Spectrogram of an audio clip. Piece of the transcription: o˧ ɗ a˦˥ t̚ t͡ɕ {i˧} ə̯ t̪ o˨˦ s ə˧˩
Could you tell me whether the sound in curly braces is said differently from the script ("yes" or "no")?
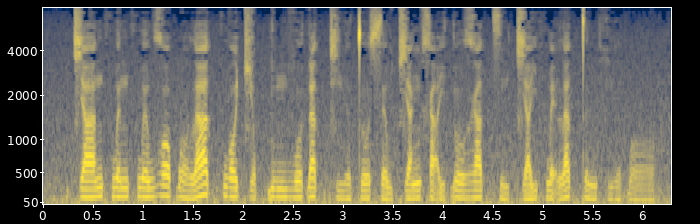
yes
